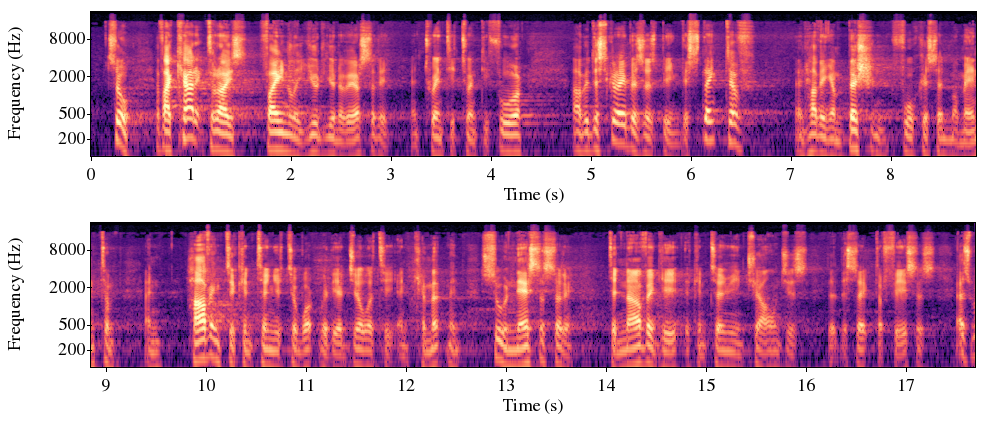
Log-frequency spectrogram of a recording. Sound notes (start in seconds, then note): none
